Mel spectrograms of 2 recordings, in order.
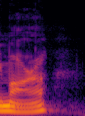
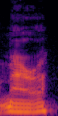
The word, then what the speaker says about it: Mara: It's just it's like a big – it's an unusual sequence for a film where your sister, the amazing Rooney Mara – not Mara – is basically eating an entire pecan pie or pecan pie, depending on your pronunciation, by herself.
